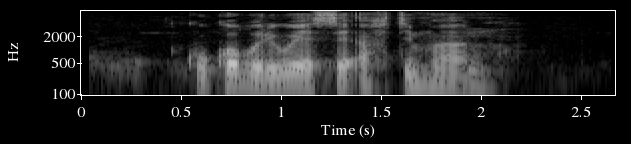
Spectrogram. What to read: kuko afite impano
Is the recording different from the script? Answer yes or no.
yes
